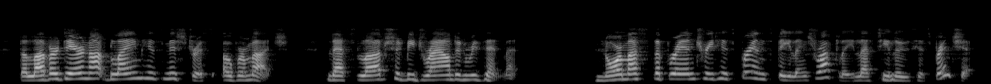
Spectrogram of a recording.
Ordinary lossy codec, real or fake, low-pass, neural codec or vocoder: MP3, 32 kbps; real; 5.4 kHz; none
